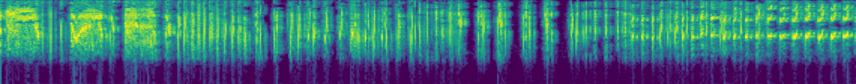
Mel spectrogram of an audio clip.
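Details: Swiftlet-house lure call of the edible-nest swiftlet: a continuous fast run of dry, rattling high clicks, roughly two per second at first, then thickening into a buzzy, twittering chatter toward the end.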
